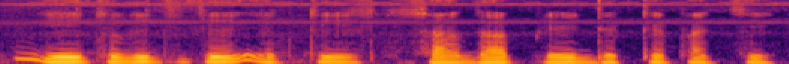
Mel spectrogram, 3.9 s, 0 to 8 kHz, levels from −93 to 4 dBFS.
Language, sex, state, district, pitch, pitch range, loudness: Bengali, male, Assam, Hailakandi, 115 Hz, 110-120 Hz, -17 LUFS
